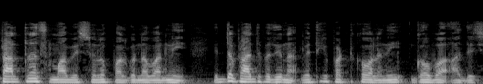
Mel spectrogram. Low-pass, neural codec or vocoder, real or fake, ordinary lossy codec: none; none; real; none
